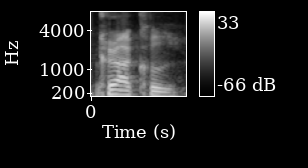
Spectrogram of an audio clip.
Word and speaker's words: Crackle: Eh, fue emitida en el 2012 a través de su web eh, y luego ¿Cómo se pronuncia Cracker? – Crackle.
